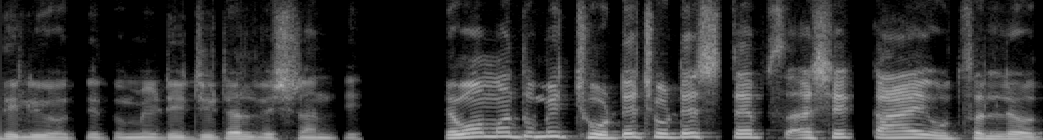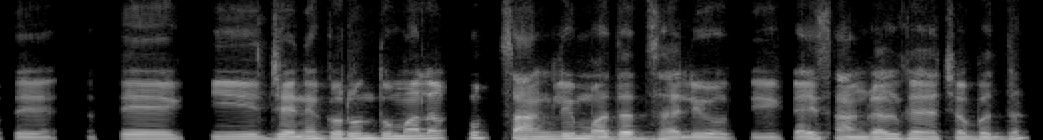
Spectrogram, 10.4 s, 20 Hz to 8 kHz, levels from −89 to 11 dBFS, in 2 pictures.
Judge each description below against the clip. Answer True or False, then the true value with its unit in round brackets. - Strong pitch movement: True (6.7 semitones)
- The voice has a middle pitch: False (120 Hz)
